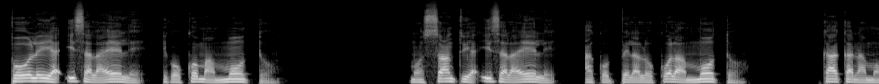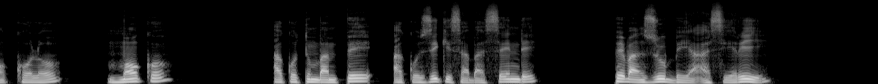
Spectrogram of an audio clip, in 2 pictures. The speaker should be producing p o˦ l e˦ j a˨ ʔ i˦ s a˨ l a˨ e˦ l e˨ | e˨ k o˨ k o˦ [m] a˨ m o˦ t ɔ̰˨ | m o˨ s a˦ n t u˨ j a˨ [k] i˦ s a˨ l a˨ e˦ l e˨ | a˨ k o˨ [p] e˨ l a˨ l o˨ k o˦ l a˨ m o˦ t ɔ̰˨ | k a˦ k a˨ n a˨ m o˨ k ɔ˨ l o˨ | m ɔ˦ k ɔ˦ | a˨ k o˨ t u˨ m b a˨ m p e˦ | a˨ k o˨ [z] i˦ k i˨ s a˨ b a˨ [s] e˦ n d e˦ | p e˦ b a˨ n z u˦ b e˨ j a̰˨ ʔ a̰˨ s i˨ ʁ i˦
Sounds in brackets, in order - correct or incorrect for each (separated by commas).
correct, incorrect, correct, correct, correct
